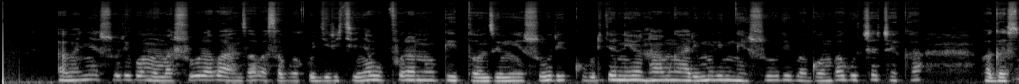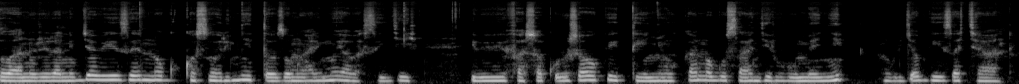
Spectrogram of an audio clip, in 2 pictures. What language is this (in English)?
Kinyarwanda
